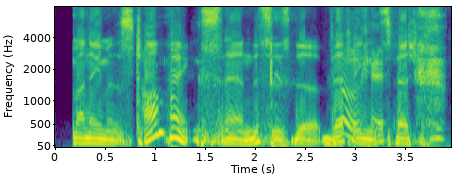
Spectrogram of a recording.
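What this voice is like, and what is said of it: Put-on Southern gentleman accent. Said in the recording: “this is a Southern gentleman like I'm in Lady Killers”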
